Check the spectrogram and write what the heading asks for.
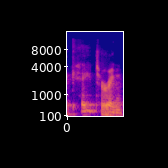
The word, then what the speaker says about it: catering: Spanish speakers who are not sure how to pronounce this word it's always like hey yeah the catering company great observation there and it's so confusing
